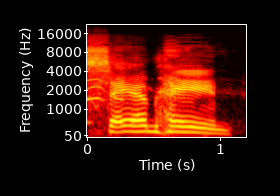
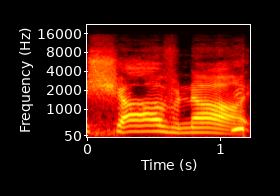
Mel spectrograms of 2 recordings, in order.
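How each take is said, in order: First: It starts with s, sounding like sam-hain. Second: It starts with sh, sounding like shav-na. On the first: The speaker calls it wrong. "not Sam Hain" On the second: The speaker calls it right. "I think it's Shavna"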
